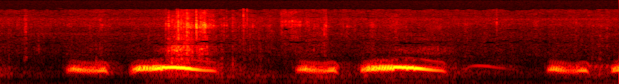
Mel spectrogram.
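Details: Spotted dove used as a lure-training bird, cooing in a repeated low phrase: a short muffled coo followed by a longer, fuller, falling coo, the pair repeating roughly every one and a half seconds.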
